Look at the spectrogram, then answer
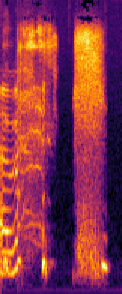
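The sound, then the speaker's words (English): Two rough coughs with a short pause between them; the first starts with a voiced, throaty edge before breaking into a harsh burst, and the second is a breathier, noisier hack. “I'm gonna cough over the top of me again.”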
